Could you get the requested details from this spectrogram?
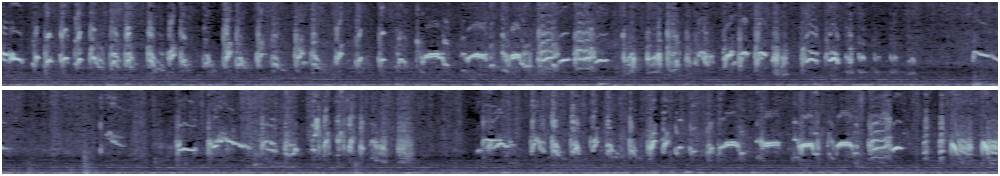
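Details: A hand-tame pet Eurasian siskin singing in the evening at half voice gives a fast, soft twittering song of high chirps and buzzy trills.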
